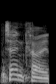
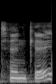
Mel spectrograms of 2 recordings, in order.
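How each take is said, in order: First: The second syllable sounds like 'kai', rhyming with 'sky'. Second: The second syllable sounds like the letter K.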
